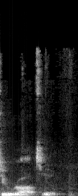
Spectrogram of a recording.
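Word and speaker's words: Räty: His last name is spelled R-A-T-Y. And it's pronounced, his name is called Ratu.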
